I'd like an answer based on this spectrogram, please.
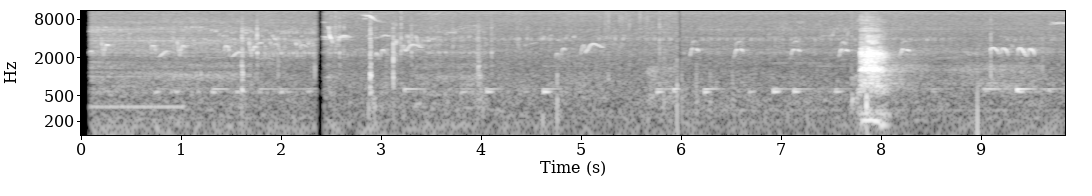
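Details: A single harsh, hoarse bark from a roe deer surprised while lying down at dusk cuts through soft birdsong; it runs off barking, warning two unseen females of people nearby.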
